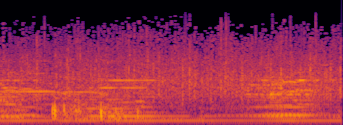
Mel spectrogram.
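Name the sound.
audience clapping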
